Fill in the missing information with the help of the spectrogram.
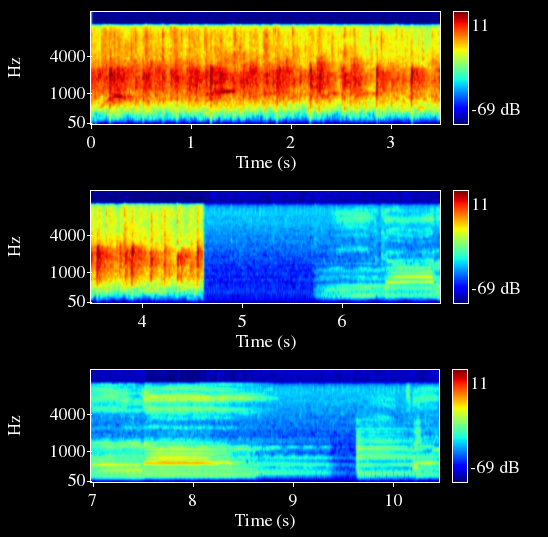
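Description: A loud burst of audience applause fills the first four and a half seconds with dense, steady clapping, then cuts off abruptly into silence before tonal music begins.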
